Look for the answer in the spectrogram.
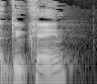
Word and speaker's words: Duquesne: The Ohio Bobcats did lose to Duquesne. Is that how you say it? That really smart school? – Yeah, Duquesne.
